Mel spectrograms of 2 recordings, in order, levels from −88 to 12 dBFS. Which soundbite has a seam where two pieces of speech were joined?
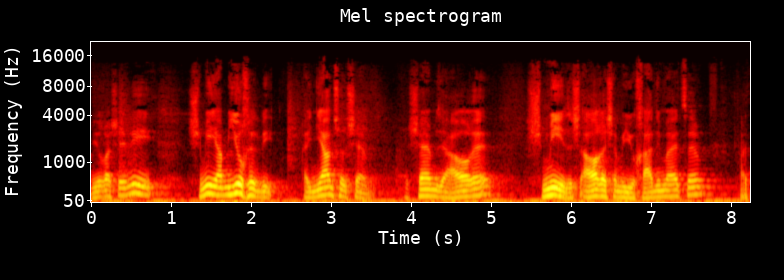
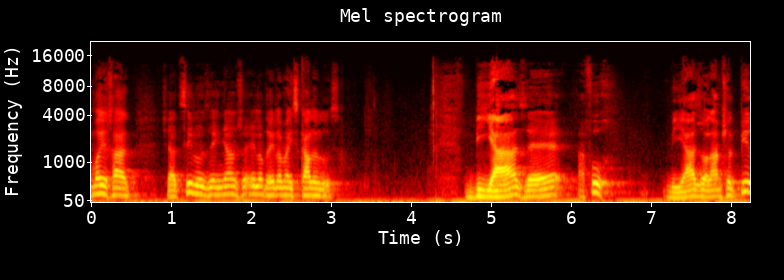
second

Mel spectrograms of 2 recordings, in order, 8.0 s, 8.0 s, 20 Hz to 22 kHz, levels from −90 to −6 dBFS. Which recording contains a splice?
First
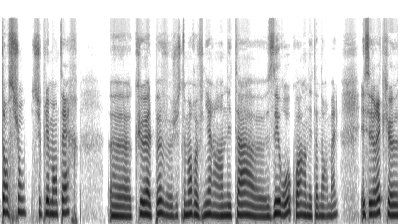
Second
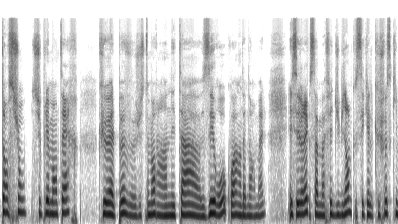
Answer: second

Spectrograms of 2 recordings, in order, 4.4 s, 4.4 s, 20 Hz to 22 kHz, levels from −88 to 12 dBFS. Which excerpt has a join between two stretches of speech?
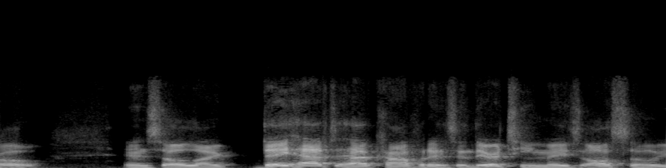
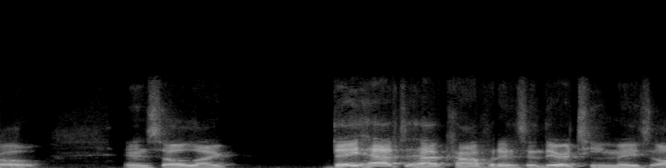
first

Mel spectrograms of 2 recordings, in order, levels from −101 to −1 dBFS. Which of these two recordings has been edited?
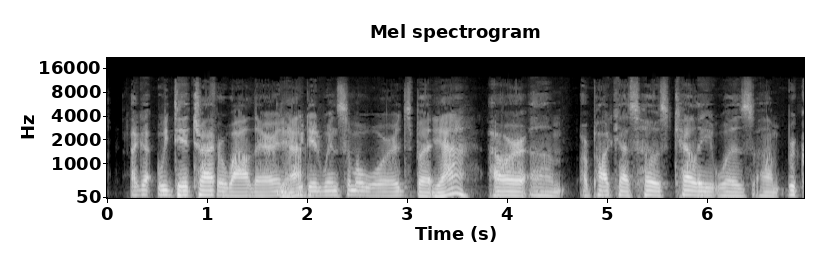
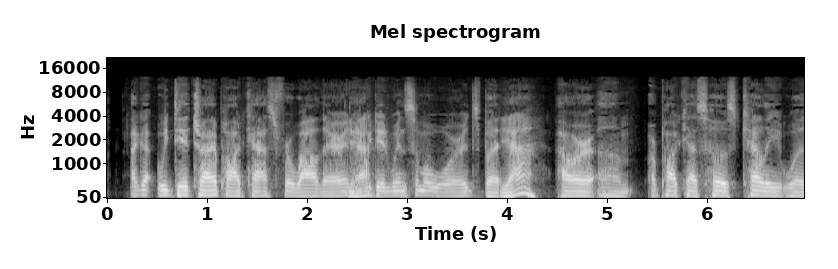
first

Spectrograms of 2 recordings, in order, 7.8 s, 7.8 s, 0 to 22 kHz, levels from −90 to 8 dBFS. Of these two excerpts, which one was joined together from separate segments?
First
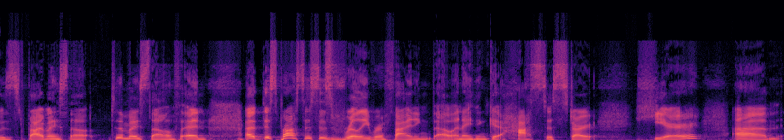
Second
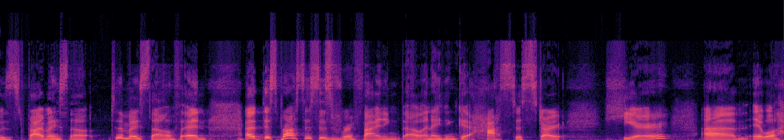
second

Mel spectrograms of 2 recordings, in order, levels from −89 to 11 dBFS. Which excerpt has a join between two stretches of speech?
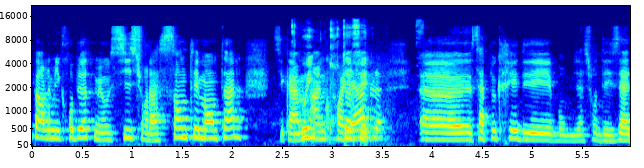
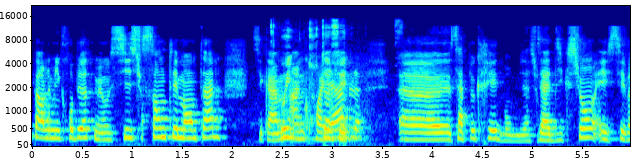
second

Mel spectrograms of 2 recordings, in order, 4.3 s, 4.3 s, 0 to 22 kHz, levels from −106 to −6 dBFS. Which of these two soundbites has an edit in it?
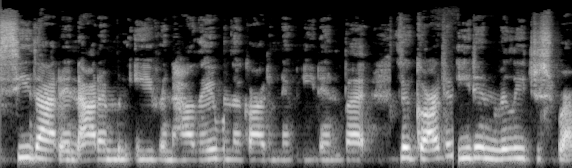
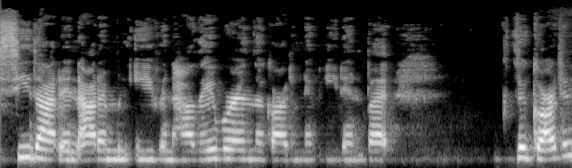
first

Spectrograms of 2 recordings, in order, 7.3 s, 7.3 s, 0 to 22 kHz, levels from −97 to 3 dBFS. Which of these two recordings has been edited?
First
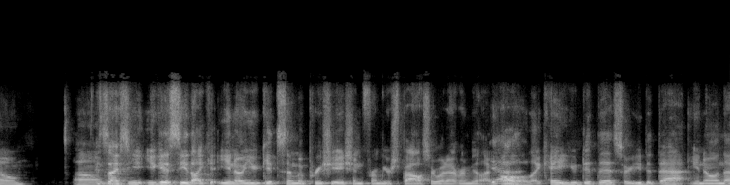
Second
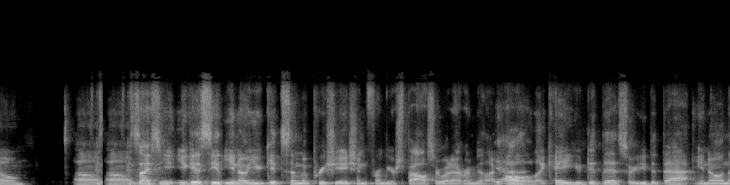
second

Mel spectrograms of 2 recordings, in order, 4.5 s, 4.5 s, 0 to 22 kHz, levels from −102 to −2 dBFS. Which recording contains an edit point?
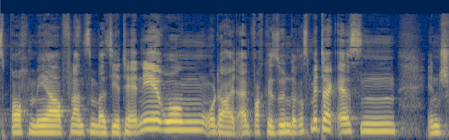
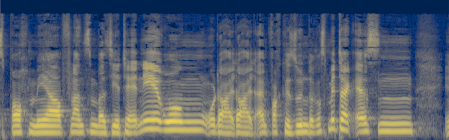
second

